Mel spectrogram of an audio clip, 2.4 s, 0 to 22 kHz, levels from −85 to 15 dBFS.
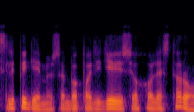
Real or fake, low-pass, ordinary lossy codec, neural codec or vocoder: fake; 7.2 kHz; Opus, 16 kbps; codec, 16 kHz, 0.7 kbps, FocalCodec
